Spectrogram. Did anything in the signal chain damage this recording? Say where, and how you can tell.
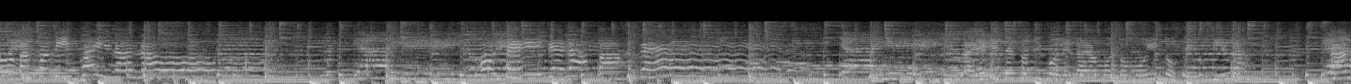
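No, nothing in the chain damaged this audio. It went through a WebRTC call path, and the content stops at 8 kHz, which points to a wideband call codec such as G.722 doing its normal job.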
